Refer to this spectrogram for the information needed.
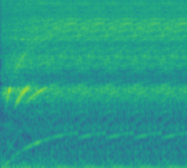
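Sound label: gun minigun start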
